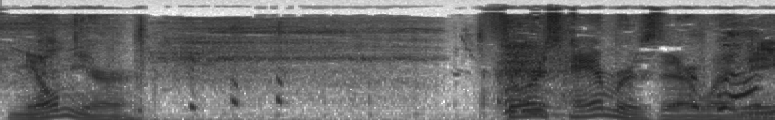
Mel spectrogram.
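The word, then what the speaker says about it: Mjölnir: Mjolnir. – Mjolnir. – There's a soft J in there, which makes the y sound.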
